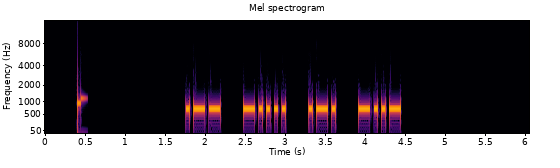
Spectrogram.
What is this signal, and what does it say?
Morse code, heard as a keyed tone, about 25 wpm, spaced as for 18 wpm, 700 Hz. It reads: W6RX
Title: USA Call Signs - 4 Characters - 2x Character Spacing - 25wpm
